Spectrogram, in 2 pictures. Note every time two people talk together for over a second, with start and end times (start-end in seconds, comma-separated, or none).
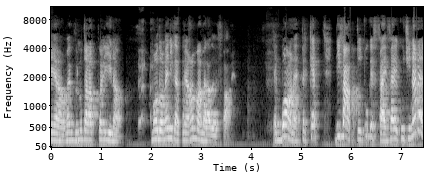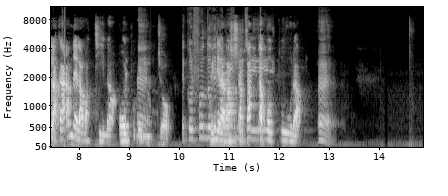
10.6-11.9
